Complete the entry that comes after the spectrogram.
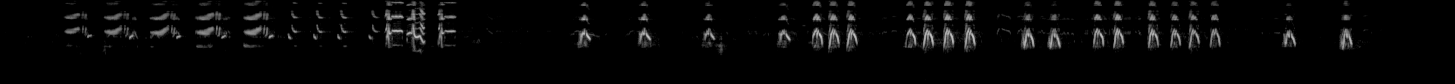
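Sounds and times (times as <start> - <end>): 
white-winged lark Melanocorypha leucoptera singing: 0.0 - 4.9, 5.8 - 12.2.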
